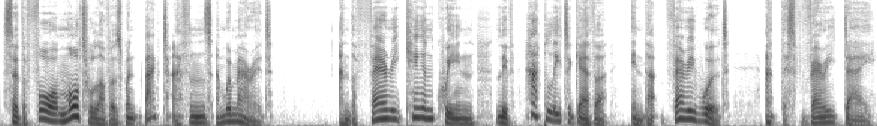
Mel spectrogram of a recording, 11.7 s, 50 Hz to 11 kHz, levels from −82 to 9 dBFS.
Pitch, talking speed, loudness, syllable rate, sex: 120 Hz, 150 wpm, -20 LUFS, 4.3 syllables/s, male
